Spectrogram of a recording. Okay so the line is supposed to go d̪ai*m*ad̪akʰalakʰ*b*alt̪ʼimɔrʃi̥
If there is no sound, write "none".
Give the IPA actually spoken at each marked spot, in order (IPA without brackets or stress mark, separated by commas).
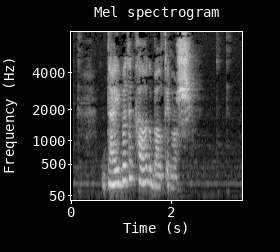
b, b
